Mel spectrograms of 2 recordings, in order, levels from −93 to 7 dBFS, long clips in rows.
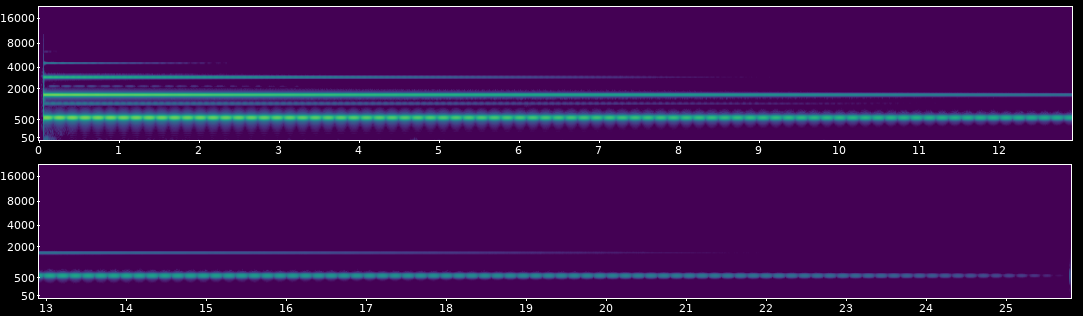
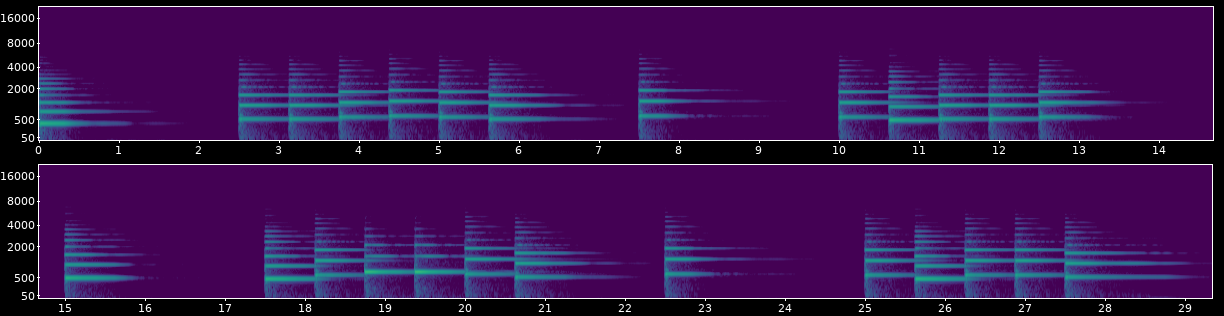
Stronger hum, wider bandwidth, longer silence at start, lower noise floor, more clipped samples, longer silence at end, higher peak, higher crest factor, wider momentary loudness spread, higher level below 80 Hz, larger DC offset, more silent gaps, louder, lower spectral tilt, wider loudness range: neither; second, 4.8 kHz vs 6.2 kHz; about the same, 0.05 s vs 0 s; second, -83 dBFS vs under -90 dBFS; neither; first, 8.1 s vs 0.55 s; first, -6 dBFS vs -26 dBFS; about the same, 20 dB vs 18 dB; first, 26 LU vs 17 LU; second, under -90 dBFS vs -78 dBFS; neither; neither; first, -21 LUFS vs -40 LUFS; about the same, 0 dB/octave vs 0 dB/octave; first, 26 LU vs 7 LU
